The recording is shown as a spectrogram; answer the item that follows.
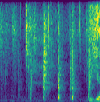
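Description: Tarot cards being picked up and tapped against a wooden tabletop: several short, sharp taps and clicks.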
